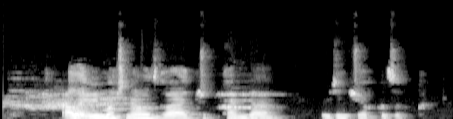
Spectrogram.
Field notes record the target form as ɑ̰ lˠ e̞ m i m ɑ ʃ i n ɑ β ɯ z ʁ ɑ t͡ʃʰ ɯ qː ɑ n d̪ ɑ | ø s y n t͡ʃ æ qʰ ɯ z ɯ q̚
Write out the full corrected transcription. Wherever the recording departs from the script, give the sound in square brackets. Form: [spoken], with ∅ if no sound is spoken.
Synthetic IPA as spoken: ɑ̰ lˠ e̞ m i m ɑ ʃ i n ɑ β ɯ z ʁ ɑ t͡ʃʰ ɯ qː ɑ n d̪ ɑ | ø [z] y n t͡ʃ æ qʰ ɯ z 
